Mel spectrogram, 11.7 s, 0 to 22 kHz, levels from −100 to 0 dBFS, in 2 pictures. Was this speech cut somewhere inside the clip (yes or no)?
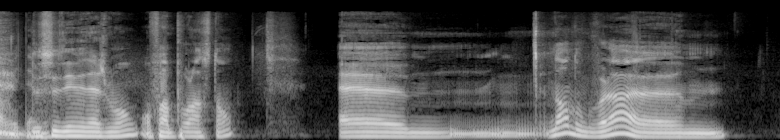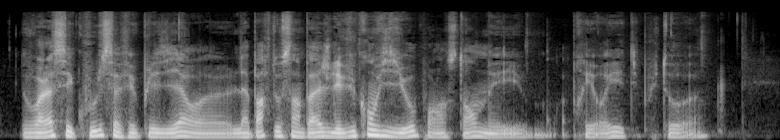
yes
